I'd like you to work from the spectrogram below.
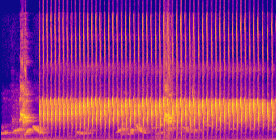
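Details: Bar-winged prinia song used to provoke other birds: a rapid, buzzy, high-pitched note train repeated about four times per second, held steadily for nearly five seconds after a brief jumbled opening.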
